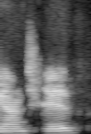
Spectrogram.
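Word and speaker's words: leannán sídhe: I would say Leanne Sheed. I would pronounce that Sheed with the D. All but you right. could say Right. Leanne Shiv, but with Sort the of E.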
